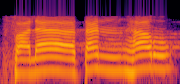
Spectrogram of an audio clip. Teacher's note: کیا کریں گے یہاں پر؟ اظہار کریں گے، ظاہر کر کے پڑھیں گے. یہاں تنہر نہیں پڑھیں گے، غنہ نہیں کریں گے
